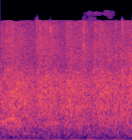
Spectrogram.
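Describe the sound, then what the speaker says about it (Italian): Brief, lively applause for a boat pilot, a burst of dense clapping from a small group, close and steady through the short moment. "Ragazzi, un applauso al pilota."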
